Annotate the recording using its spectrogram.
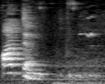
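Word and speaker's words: autumn: एम के बाद एन किसी भी वर्ड में यदि एम के ठीक बाद एन आता है तो हमारा एन साइलेंट रहता है नेक्स्ट रूल कहता है ए आफ्टर एम यानी अगर एम के ठीक बाद एन आता है तो ये एन साइलेंट होता है फ्रेंड्स कहीं भी एम के बाद एन एन साइलेंट होता है सिर्फ एन की प्रोनंसिएशन आती है एन की प्रोनंसिएशन हमें लेनी ही नहीं है जैसे देखो ऑटम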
